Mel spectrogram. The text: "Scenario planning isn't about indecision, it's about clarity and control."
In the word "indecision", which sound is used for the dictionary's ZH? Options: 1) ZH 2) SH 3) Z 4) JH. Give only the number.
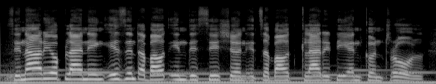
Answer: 2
